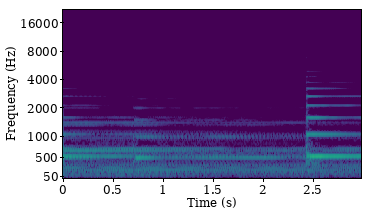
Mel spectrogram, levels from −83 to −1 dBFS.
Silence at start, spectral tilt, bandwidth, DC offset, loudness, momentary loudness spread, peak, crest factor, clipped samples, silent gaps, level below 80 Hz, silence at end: 0 s; -5 dB/octave; 5.2 kHz; under 0.1%; -44 LUFS; 12 LU; -26 dBFS; 16 dB; under 0.1%; none; -68 dBFS; 0 s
